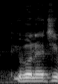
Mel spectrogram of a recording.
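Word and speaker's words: Fibonacci: फिबोनाची पढ़ा करिए, that is the correct pronunciation.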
